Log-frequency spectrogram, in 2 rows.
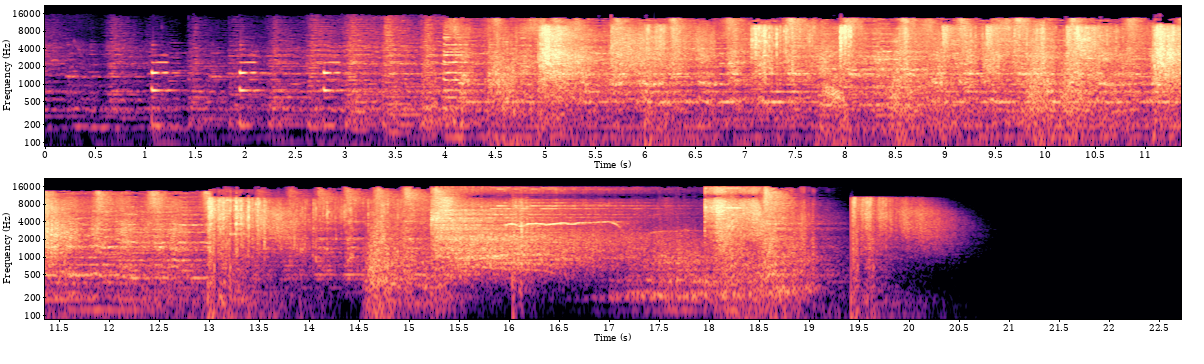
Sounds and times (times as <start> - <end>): Music: 0.0 - 19.4.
